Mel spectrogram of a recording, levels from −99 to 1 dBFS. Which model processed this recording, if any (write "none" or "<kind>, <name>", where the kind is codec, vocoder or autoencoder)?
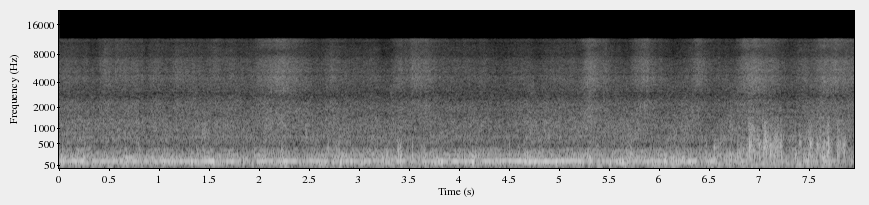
vocoder, Vocos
